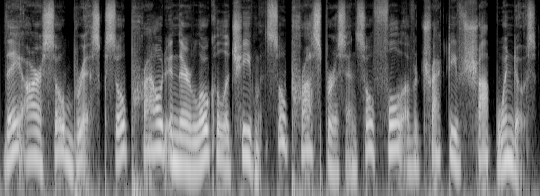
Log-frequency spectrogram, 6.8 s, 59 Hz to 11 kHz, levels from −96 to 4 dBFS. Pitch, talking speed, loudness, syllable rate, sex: 155 Hz, 170 wpm, -20 LUFS, 4.6 syllables/s, male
